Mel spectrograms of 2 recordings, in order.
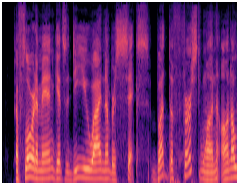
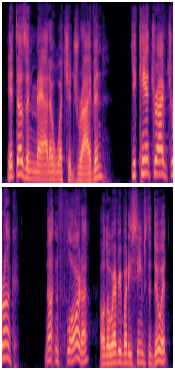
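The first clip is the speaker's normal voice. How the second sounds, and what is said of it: Put-on Boston accent. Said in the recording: “I'm going to do this article with a Boston accent”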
